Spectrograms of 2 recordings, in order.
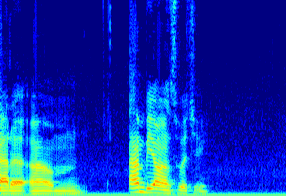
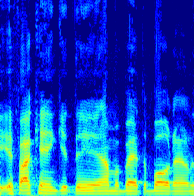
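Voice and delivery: mocking quote; 6 semitones lower, 7 dB quieter than usual. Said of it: "only people that say".

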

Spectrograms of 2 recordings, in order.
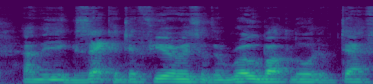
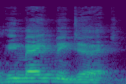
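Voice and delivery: pleading shout; 4 semitones higher, 6 dB louder than usual. Acted. Pleading with the judge.

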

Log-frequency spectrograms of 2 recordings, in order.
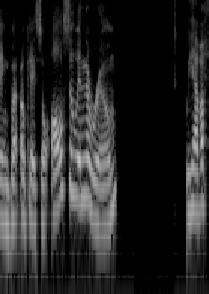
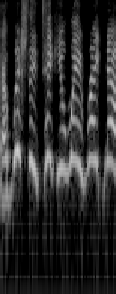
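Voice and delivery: put-on much higher, whiny bratty girl voice; mock Sarah wishing the baby away; older sister snapping at her crying baby brother, high and whiny; bratty teen sister; 4 dB louder than usual. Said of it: "When she's like".

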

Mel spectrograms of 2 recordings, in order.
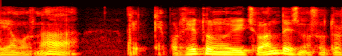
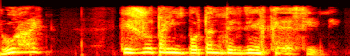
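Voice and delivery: impatient mother; 7 semitones higher, 6 dB louder than usual. Retold or imitated. Mother demands explanation.

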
